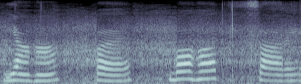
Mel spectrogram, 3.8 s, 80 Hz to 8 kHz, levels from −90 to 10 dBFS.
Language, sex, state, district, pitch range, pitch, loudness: Hindi, female, Chandigarh, Chandigarh, 205-255 Hz, 220 Hz, -15 LUFS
